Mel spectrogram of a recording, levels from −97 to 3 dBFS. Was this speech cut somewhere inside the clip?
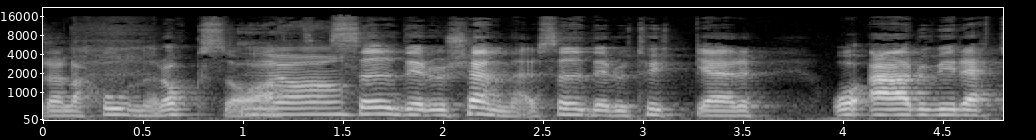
no; 0 cuts

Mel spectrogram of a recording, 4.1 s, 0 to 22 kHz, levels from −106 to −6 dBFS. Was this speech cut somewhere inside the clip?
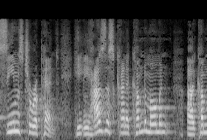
yes; 1 cut; at 1.7 s

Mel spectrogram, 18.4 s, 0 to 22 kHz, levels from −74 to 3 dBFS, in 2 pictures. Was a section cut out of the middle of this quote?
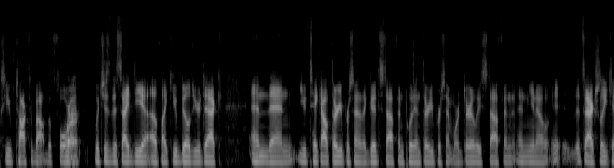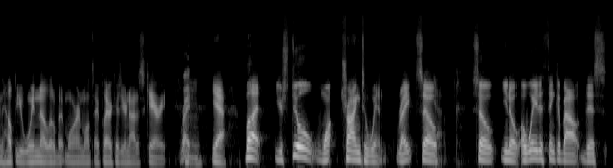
yes; 1 cut; at 13.3 s

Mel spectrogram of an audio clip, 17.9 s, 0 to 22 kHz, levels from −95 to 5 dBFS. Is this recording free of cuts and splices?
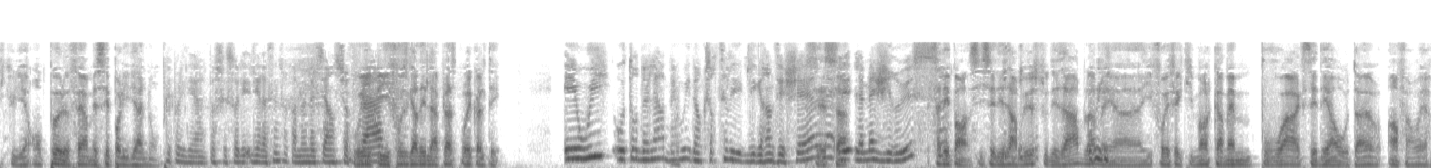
yes; 0 cuts

